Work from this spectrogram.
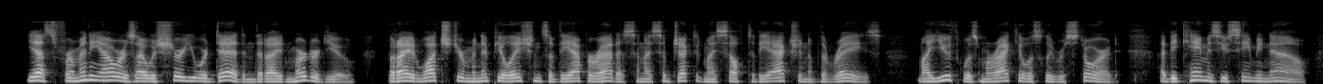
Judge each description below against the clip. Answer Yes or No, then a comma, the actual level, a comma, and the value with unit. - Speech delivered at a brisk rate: Yes, fast, 215 wpm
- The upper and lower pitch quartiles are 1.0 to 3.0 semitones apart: No, average, 3.6 semitones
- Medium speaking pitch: Yes, medium, 145 Hz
